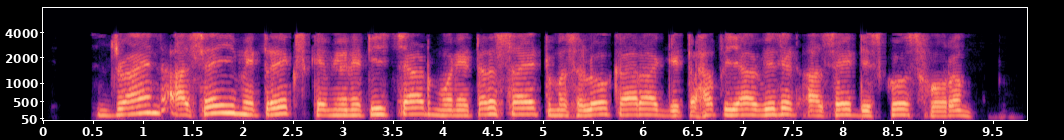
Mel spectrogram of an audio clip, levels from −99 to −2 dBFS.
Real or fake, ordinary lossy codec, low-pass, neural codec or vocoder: fake; AAC, 16 kbps; 7.2 kHz; codec, 24 kHz, 6 kbps, HILCodec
